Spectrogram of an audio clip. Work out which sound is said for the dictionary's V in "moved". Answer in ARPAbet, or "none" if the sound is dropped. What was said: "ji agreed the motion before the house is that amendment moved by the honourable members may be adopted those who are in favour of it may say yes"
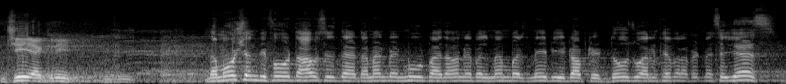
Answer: V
